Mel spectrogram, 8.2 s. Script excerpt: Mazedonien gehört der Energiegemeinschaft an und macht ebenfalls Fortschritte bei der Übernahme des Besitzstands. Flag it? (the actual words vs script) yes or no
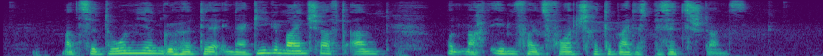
yes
